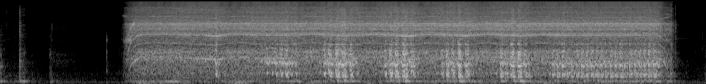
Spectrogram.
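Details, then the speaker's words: Cutting valve seats on a Moto Guzzi Le Mans 1000 head after K-Line guide inserts, with a drill-driven vibro stone seat grinder under load: high steady drill whine with pulsing chatter about three per second as the stone vibrates; working properly, lightest cut. "you could hear it hopefully you can hear it vibrating on this on the stone"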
